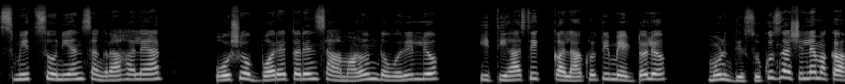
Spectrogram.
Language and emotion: Goan Konkani, surprised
